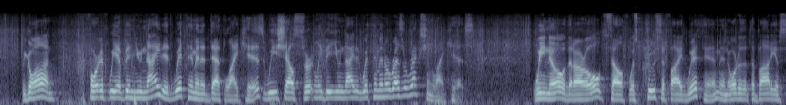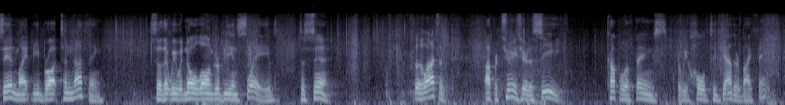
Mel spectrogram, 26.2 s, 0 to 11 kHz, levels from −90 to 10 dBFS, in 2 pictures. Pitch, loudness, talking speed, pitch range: 130 Hz, -24 LUFS, 180 wpm, 115-160 Hz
